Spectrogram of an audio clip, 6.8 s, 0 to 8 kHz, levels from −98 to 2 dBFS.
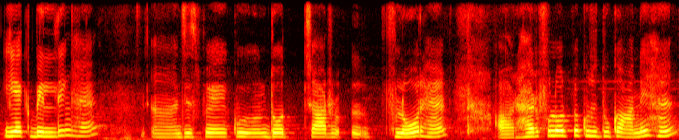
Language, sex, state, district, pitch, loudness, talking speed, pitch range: Hindi, female, Bihar, Gaya, 235 Hz, -19 LUFS, 160 wpm, 215-260 Hz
